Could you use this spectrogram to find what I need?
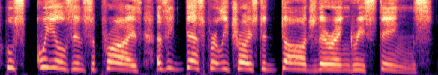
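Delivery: ordinary delivery, nothing marked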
